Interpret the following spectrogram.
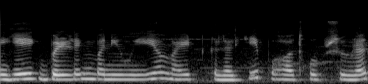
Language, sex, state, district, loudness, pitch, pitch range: Hindi, female, Bihar, Saharsa, -22 LUFS, 230 Hz, 220-245 Hz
